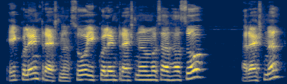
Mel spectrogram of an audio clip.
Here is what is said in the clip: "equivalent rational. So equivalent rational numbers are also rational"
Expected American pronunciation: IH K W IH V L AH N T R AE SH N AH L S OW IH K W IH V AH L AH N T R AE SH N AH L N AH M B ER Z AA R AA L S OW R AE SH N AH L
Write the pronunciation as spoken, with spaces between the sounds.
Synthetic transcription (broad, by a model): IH K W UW L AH N T R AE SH N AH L S OW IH K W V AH L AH N T R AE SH N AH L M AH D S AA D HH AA S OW R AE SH N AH L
